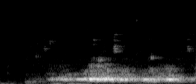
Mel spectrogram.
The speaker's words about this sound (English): You easily just put your fingers on the door... And the door just slides open with a. the hinges are distinctly not well oiled whatsoever.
